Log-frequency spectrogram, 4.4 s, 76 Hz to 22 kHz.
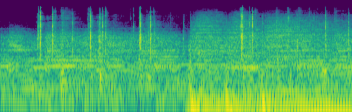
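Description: Guitar music, with a 50 cc scooter engine being kick-started underneath. About two and a half seconds in, a few knocks come as the engine catches, then it runs with a low steady hum.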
